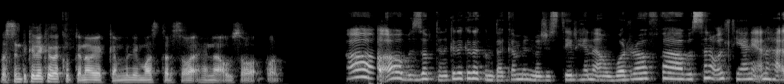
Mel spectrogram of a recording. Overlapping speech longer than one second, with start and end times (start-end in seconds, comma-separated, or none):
none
